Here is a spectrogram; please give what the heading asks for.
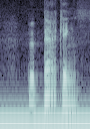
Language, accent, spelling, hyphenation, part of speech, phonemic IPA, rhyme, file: Dutch, Netherlands, beperking, be‧per‧king, noun, /bəˈpɛr.kɪŋ/, -ɛrkɪŋ, Nl-beperking.ogg
- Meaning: 1. restriction, limitation, constraint 2. disability, handicap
